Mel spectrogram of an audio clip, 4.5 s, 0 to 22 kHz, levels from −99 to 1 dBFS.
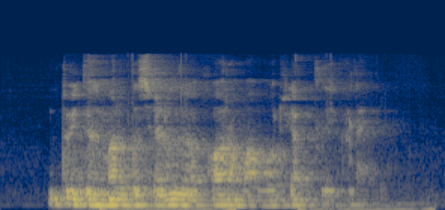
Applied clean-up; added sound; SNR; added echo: neural separator model SepFormer DNS4.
